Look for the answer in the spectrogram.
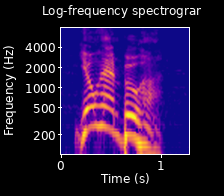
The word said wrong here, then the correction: Jovan Buha: Jovan. – Jovan. – Yeah. – He's never going to get this. – My man. – Yeah. J-O-V-A-N.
